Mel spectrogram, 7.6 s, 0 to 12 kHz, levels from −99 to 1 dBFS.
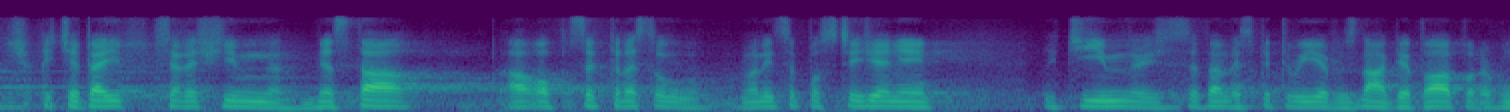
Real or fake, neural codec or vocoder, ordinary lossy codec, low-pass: fake; codec, 16 kHz, 0.5 kbps, FunCodec, trained on Chinese and English, 25 frames a second; Opus, 64 kbps; 7.2 kHz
